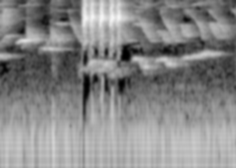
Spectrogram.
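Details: A kolibri ninja, a caged songbird, voicing mimicked phrases: one quick burst of five shrill, high clicking notes, then a string of thin, sliding whistled notes over a faint low hum.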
